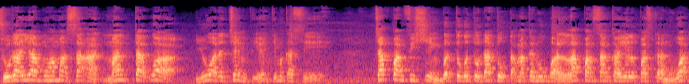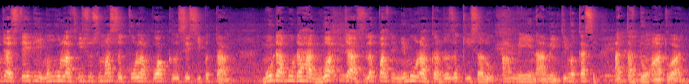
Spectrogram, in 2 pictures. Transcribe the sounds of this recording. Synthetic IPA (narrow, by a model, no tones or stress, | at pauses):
suɾajamuɦamat̪̚saʔat̪̚mant̪aʔwaʔ | juadət͡ʃɛmpiə̰nt̪imakasɪ̰h | t͡ʃapaŋfiʃɪŋbət̪ʊbət̪ʊldat̪ʊʔt̪aʔmakanubalːapansaŋkaiələpaskanwaʔ̚d͡ʒast̪ədiməŋulasisusəmasəkolaŋpuakəsesipət̪a̰ŋ | mudahmudaɦanwaʔd͡ʒasləpasnidimuɾahkanrəzəkisəlalṵʔamɪna̰mint̪ɾimakasɪh | ʔat̪asdoʔat̪ua̰n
